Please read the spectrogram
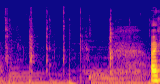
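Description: A metal spoon clinking against a ceramic bowl while whisking eggs, cheese and pepper: a run of quick, light ticks. Soft background music runs under it.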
